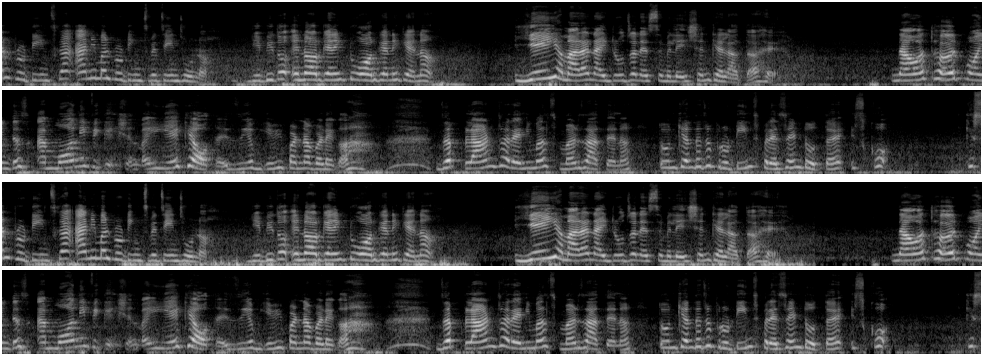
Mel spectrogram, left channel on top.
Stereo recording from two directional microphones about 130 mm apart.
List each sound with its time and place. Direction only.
0.0 s a woman's voice: 50° right (ahead or behind); by 7.9 s 25° right (ahead or behind)
9.0 s a woman's voice: 20° right (ahead or behind); by 18.7 s 40° right (ahead or behind)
